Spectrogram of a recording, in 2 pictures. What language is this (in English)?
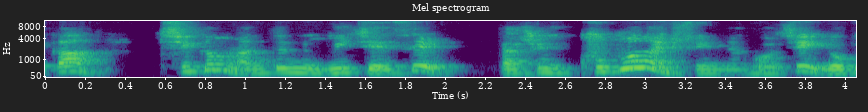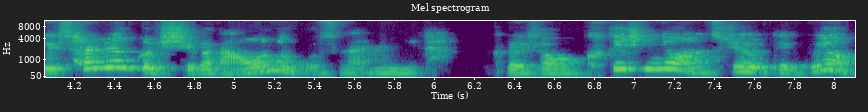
Korean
